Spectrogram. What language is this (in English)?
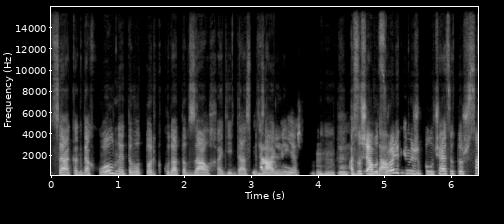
Russian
